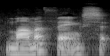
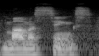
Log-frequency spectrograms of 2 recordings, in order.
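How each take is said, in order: First: 'Thinks' starts with a TH sound. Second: 'Thinks' starts with an S sound.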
